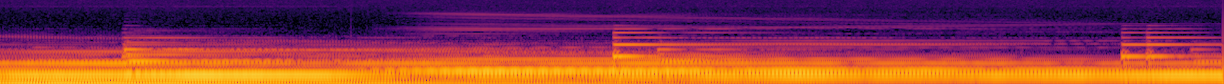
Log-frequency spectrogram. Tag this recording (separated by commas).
Music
